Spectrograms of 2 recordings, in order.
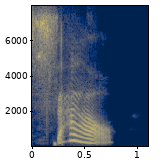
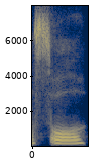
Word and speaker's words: Soul: And all of a sudden he goes, and the winner is Sal. And, you know, he knew that he fucked it up. He pronounced it wrong. That's something I would do. Sal, Soul.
